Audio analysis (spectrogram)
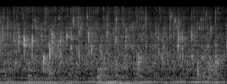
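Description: Fish fries in hot oil, a dense, steady crackling sizzle with scattered bright pops, close and fairly loud, with no one talking.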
